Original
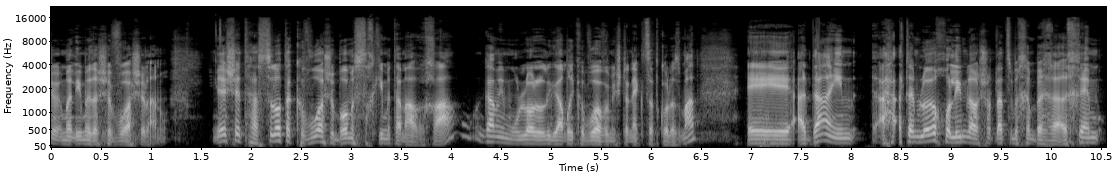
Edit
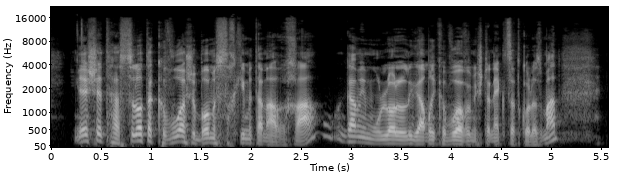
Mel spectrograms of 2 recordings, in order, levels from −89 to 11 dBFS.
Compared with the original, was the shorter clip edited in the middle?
no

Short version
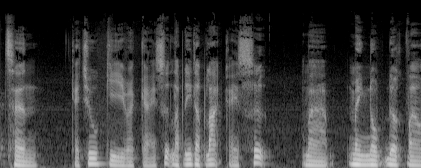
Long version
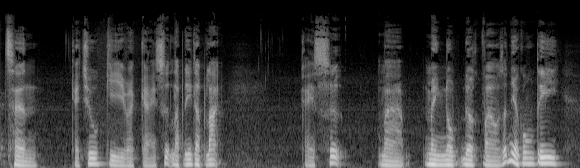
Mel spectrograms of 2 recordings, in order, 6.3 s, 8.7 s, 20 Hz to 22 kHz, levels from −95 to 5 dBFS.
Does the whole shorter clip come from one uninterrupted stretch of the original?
no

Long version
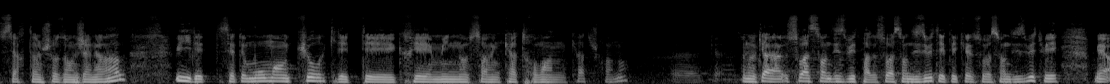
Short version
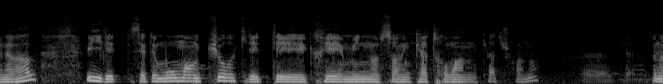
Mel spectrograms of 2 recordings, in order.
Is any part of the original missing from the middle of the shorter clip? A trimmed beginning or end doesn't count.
no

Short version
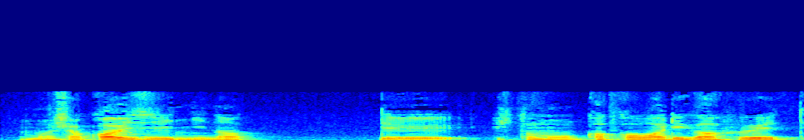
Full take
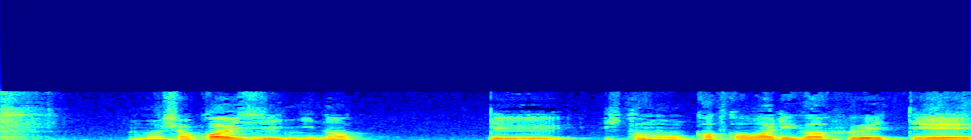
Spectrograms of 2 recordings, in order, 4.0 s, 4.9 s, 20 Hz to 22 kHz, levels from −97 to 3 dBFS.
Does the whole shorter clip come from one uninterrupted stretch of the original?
yes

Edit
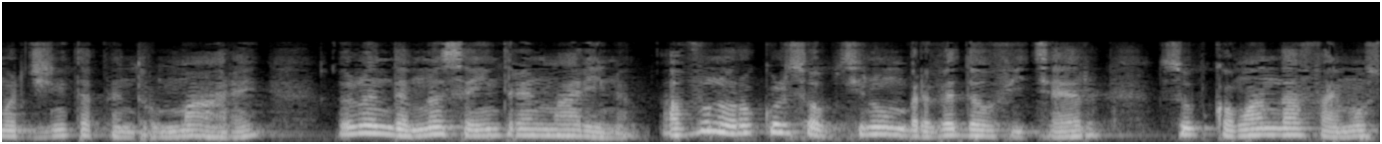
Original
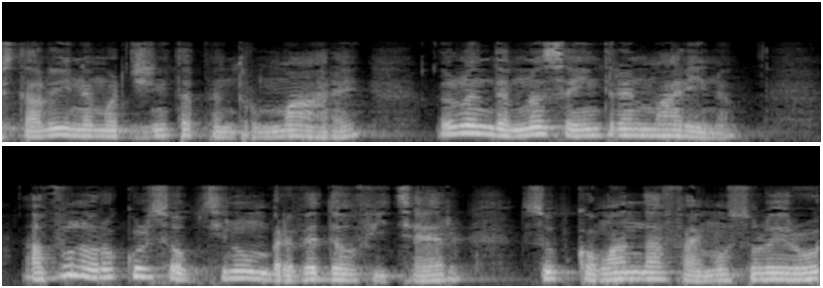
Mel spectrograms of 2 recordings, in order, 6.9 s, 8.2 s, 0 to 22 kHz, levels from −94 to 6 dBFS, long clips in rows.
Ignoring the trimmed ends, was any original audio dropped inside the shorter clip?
yes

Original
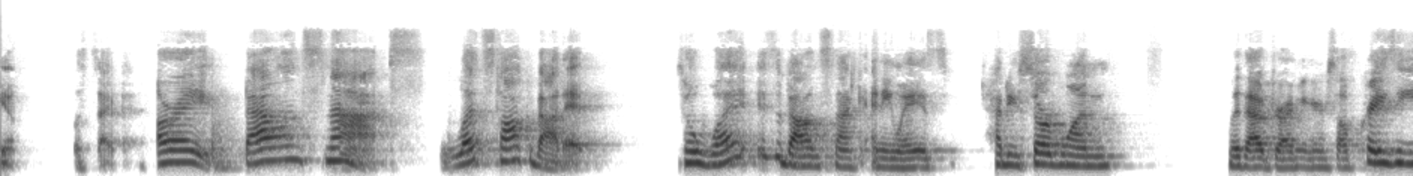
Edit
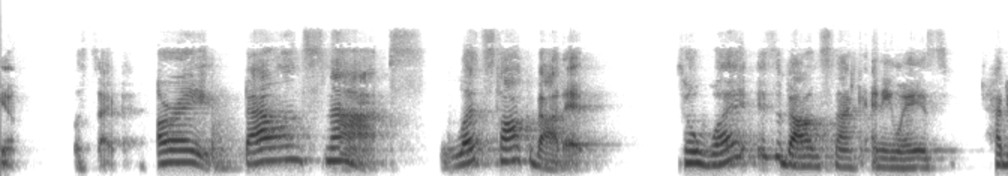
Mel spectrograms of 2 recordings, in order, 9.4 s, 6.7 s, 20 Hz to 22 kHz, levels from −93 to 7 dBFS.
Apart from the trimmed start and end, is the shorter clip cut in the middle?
no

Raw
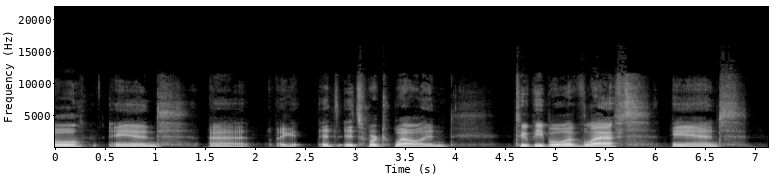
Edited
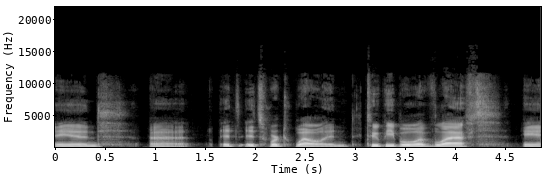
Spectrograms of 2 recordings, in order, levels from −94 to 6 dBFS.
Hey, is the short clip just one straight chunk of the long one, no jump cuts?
no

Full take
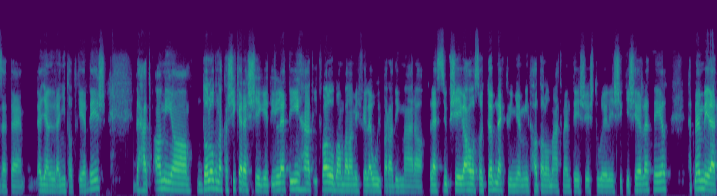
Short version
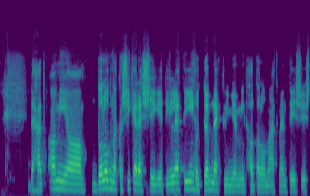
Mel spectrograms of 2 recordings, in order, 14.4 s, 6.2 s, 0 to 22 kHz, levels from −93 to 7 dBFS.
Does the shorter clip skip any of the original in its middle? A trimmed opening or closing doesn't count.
yes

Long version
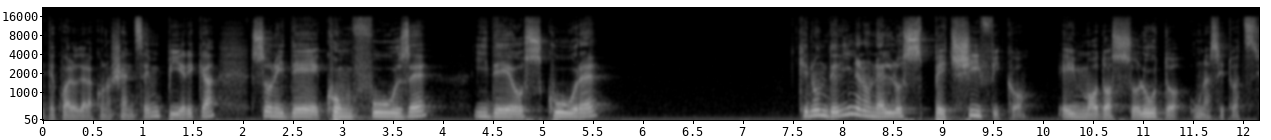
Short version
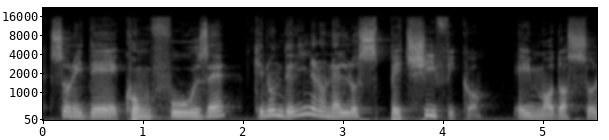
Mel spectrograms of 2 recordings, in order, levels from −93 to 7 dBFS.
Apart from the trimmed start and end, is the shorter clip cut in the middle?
yes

